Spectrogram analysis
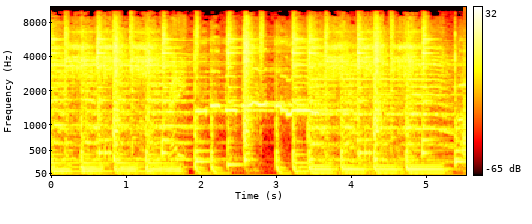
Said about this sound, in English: It's just a great mashup, you know, of two different type of music. I'm just going to play a little bit off this whole thing.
